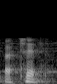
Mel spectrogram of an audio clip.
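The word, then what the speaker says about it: Hachette: ¿Cómo se dice eso en francés? – Sí, Hachet.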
